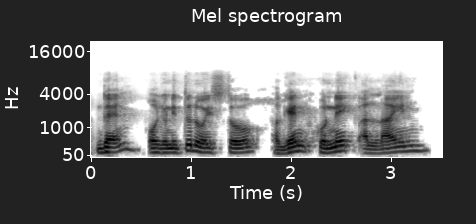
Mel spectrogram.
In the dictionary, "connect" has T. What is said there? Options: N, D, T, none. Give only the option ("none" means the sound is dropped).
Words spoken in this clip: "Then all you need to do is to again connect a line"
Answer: none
